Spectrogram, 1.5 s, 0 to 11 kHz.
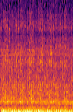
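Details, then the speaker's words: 2015 Kia Sorento with an intermittent no-start and code P0340: an even, steady idle with no misses or knocks after both faulty camshaft sensors were replaced. The engine now starts immediately and runs fine. "عندنا الحساسيه هدول عاطلين طلع والحمد لله مش صارت السياره تمام تشتغل فورا"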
